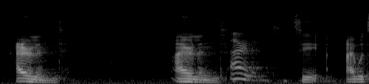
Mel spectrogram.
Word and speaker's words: Ireland: and her parents that we we say Ireland as two syllables yes and Americans had three so Ireland and they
